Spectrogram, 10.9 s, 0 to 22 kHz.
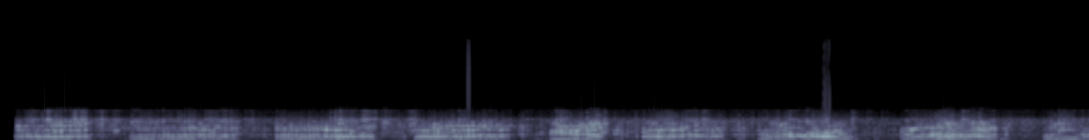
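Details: Two young dogs at play, a 13-month-old Rottweiler and a 6-month-old Jack Russell cross, one of them growling: rough, throaty growl bursts of about a second each, separated by short pauses, in a small indoor space.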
